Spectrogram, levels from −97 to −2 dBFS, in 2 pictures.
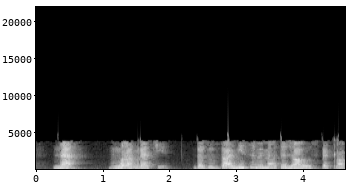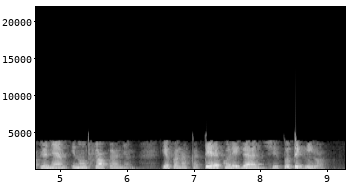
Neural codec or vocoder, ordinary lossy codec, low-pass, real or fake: none; AAC, 16 kbps; 10.8 kHz; real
